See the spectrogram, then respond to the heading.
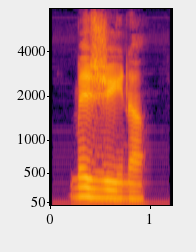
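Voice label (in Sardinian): "Mexina", Sardinian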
